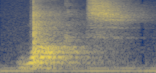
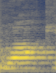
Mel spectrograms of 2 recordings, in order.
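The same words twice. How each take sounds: First: "walked" said as "walkt"; one beat on "walked", released voiceless "t"; one-syllable ending. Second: "walked" misread as "walk-id"; wrong two-syllable ending. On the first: Teacher correcting the extra syllable, "walked" as crisp "walkt". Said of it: "It's walked". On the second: Teacher showing what not to say, "walked" as "walk-id". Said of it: "We're not saying walked". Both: Shown as a demonstration.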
